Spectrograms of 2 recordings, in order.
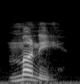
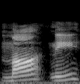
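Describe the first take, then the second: First: The pitch does not go up through the word. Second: The pitch goes up through the word. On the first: The speaker calls it right. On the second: The speaker calls it wrong.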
